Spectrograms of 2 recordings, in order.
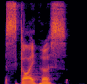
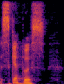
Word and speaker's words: Schepis: And on this episode, I am happy to have Jacob Schepis.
